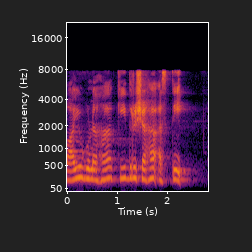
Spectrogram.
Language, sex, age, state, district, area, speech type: Sanskrit, female, 45-60, Karnataka, Bangalore Urban, urban, read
